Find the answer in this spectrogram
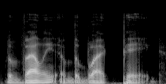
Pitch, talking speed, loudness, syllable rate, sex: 80 Hz, 215 wpm, -19 LUFS, 5.2 syllables/s, male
